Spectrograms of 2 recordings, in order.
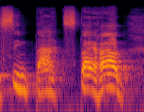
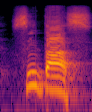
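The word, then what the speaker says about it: sintaxe: Então a letra X aqui, por exemplo, ela tem som de C. É sintar C. Muito embora você vai dizer: "Mas Jonas, eu escuto o pessoal pronunciando sintarx." Não, ninguém fala errado. Então, mais à frente a gente vai discutir isso. É um preconceito linguístico, mas a pronúncia correta, adequada ao padrão culto é sintasse, então não entrou mais um.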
